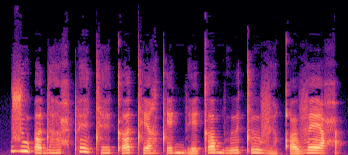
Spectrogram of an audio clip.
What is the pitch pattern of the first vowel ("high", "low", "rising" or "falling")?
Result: falling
